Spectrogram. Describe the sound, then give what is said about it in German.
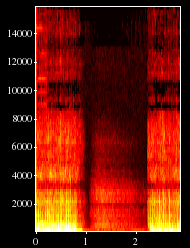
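A person snores loudly, with a long rasping snore, a quiet pause of about a second, then another harsh snore starting up. “Hier wird zwar ordentlich gesägt, aber singen tut diese Nervensäge wirklich nicht.”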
